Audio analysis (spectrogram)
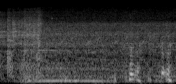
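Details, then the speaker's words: Car started by a small capacitor boost pack connected to the battery terminals, microphone held outside the car: brief crank, engine catches straight away with no dragging or hesitation; clean, quick start. "I'm going hold the camera outside the car so you can hear so you can hear the sound of the engine when this thing starts up. There's just no hesitation."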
